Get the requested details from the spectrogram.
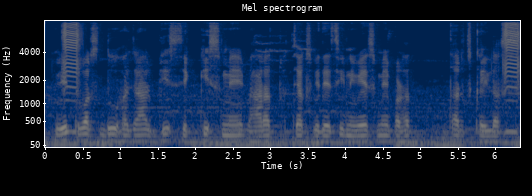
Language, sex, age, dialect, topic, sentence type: Bhojpuri, male, 36-40, Western, banking, statement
